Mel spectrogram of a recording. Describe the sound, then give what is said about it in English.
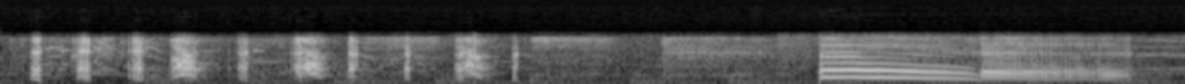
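A dog barks in a quick, rhythmic burst of about ten sharp yaps, then after a short pause lets out a loud, drawn-out whining howl that slides downward in pitch. “I love the dog. Sure, I love the dog.”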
